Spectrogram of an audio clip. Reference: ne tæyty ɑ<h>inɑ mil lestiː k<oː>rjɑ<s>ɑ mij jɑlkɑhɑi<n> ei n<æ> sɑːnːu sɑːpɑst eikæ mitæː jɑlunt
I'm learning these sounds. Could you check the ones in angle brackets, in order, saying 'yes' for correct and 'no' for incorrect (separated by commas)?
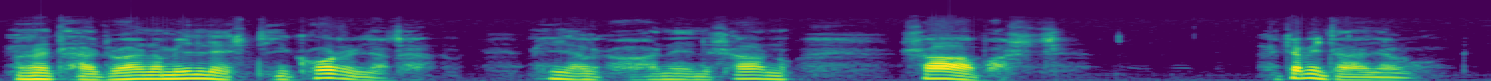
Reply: no, no, no, yes, no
